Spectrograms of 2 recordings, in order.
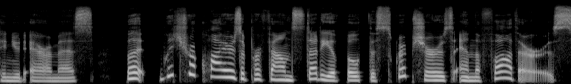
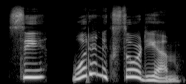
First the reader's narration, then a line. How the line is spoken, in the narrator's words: cried the Jesuit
